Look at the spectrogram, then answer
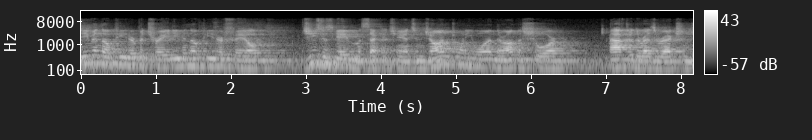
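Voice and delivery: usual speaking voice

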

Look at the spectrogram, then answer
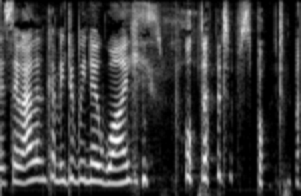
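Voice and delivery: real giggles breaking through the question; can't keep a straight face. Real, not acted. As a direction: try to ask it seriously and crack up. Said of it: "I can't say that with a straight face".

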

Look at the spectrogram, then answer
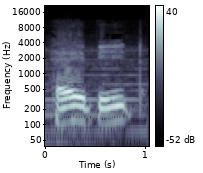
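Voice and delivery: ordinary talk, nothing marked

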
